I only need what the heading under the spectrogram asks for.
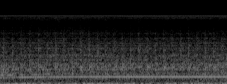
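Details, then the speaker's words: Wood lathe (776) spinning a bowl blank at about 600 rpm with no vibration: a smooth, even mid-pitched hum with a faint high whine and no knocking or wobble. "So I'm going to go pretty fast, because it's not causing the lathe to vibrate. So I can go right on up there. I'm at 600 now."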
